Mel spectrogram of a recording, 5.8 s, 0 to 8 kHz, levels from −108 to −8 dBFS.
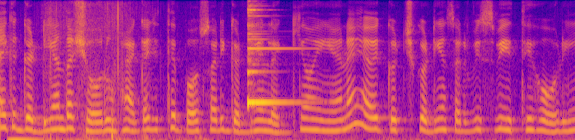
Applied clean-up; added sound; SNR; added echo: none; Bell; -5 dB; none.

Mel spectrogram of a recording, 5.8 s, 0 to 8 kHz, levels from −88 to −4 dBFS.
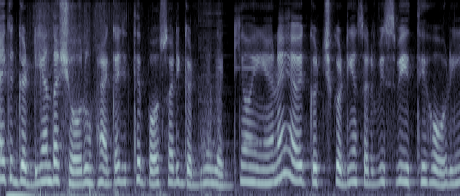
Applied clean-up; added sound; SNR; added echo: neural separator model SepFormer DNS4.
